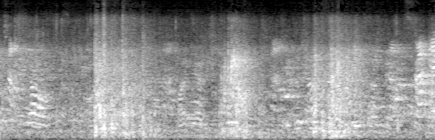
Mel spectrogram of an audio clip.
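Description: People's voices in a large indoor hall, with several louder, noisier bursts about one and a half, three and a half and five seconds in.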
